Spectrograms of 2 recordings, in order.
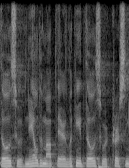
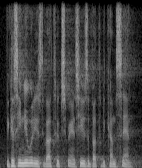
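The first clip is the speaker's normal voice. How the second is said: ordinary talk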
